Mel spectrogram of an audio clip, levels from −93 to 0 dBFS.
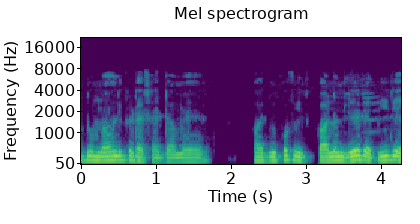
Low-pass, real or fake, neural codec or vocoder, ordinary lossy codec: none; real; none; none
